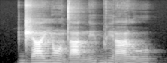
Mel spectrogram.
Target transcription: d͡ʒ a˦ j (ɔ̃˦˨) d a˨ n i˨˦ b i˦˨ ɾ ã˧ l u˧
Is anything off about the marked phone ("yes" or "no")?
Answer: no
